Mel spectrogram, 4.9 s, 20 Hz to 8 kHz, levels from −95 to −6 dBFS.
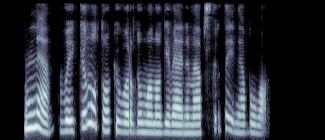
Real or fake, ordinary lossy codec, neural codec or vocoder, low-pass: fake; AAC, 48 kbps; codec, 16 kHz, 6 kbps, DAC; 7.2 kHz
